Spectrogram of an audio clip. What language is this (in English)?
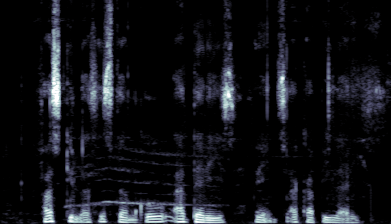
Kalenjin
